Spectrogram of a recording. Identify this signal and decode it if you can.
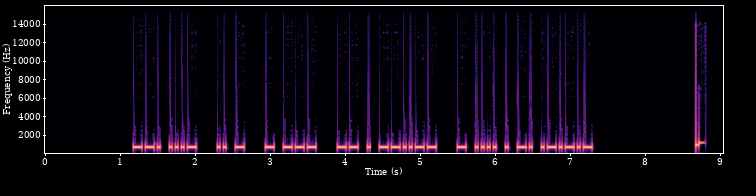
Morse code, heard as a keyed tone, about 30 wpm, 700 Hz. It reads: GV IT TO ME, THEN.
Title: Sentences from Top 200 Words and Abbreviations 30wpm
